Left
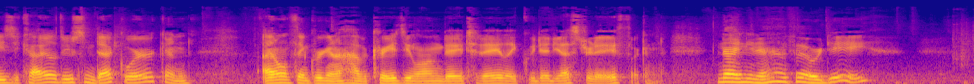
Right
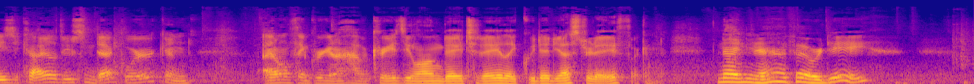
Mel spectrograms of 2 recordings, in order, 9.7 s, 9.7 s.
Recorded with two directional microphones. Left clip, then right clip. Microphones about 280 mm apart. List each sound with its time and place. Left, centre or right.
0.5 s speech: centre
